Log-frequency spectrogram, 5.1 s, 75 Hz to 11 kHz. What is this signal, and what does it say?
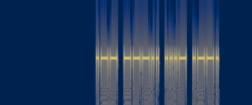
Morse code, heard as a keyed tone, about 25 wpm, 700 Hz. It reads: W8VP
